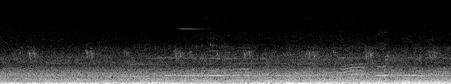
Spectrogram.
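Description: A steady low rumble of a heavy vehicle running, with faint high chirps over it.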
